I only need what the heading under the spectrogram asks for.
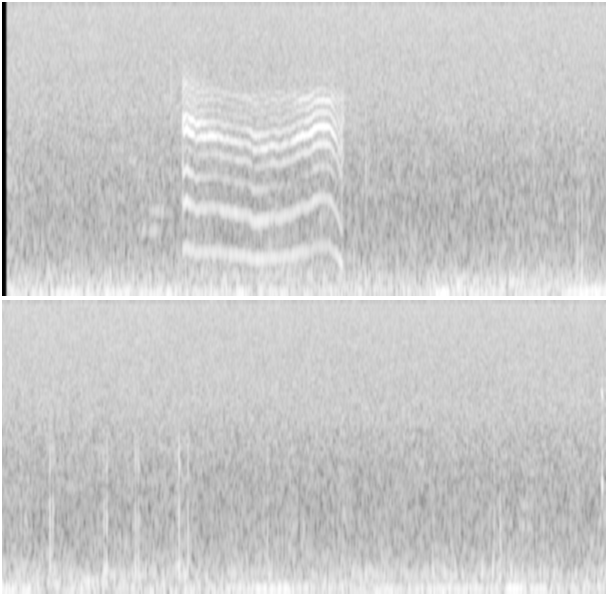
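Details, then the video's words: Sleepy orange tabby kitten yawning at nap time after playing all morning; one drawn-out, voiced, harmonic moan of about a second and a half, arching slightly then falling, followed by faint soft clicks in a quiet indoor setting. "Cute Cat Hiroshi Yawning : So Sleepy"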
